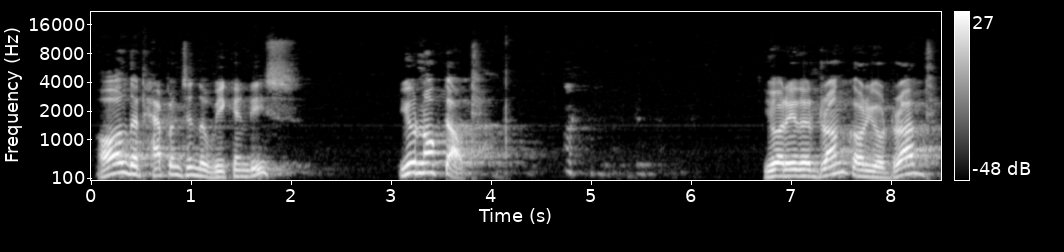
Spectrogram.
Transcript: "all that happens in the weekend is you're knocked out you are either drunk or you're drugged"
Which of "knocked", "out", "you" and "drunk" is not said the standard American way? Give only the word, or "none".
none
